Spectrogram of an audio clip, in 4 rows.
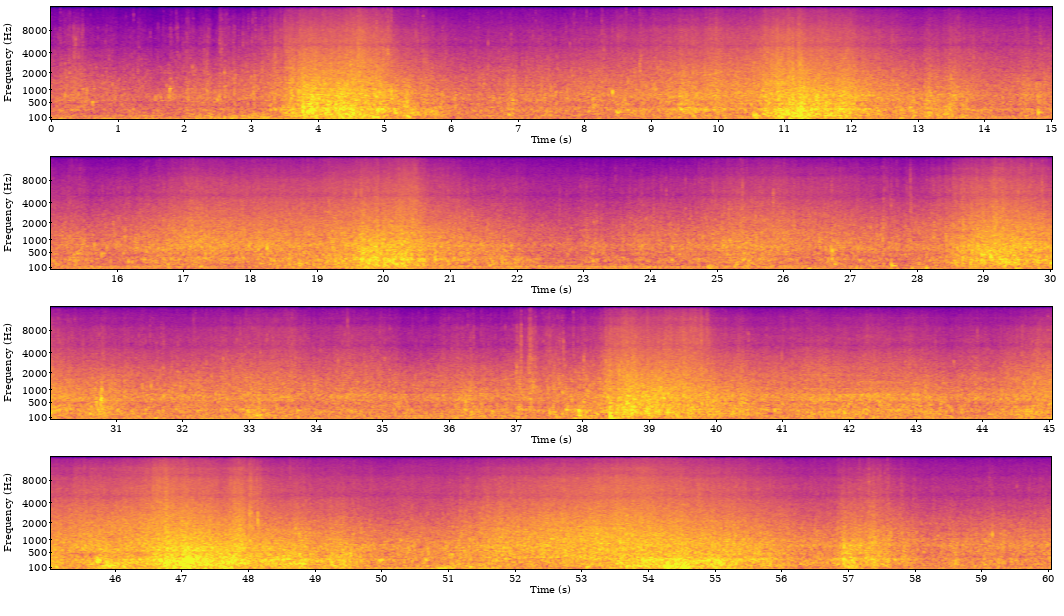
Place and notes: Waves and tides, On the rocky coast
Zoom H6 + Rode NT4
23 October 2014, 14:41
